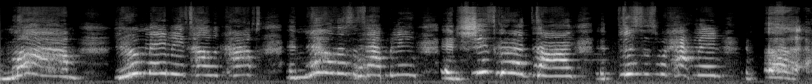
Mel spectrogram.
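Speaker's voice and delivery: high-pitched mock tantrum; imitated pissed daughter. Daughter blames mom for telling the cops, upset high mimicry. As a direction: whine it like an upset kid blaming Mom. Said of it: "She got so mad at me. She got so upset. She was pissed".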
